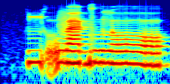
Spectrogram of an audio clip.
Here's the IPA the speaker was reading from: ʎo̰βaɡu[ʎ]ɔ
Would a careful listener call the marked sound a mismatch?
yes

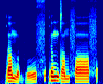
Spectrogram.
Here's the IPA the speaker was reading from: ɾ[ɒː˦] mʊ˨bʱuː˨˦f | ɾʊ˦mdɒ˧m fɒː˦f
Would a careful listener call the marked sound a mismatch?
yes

